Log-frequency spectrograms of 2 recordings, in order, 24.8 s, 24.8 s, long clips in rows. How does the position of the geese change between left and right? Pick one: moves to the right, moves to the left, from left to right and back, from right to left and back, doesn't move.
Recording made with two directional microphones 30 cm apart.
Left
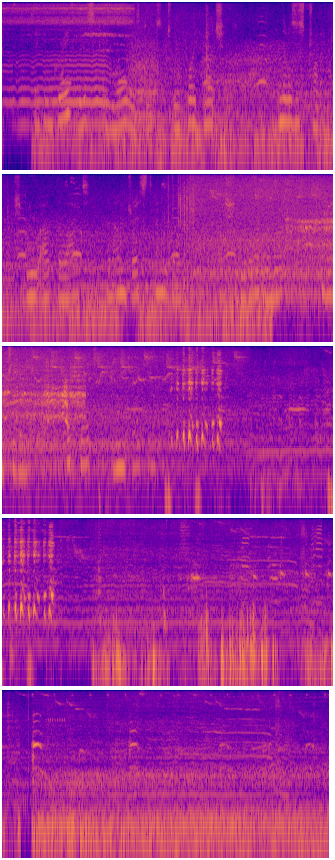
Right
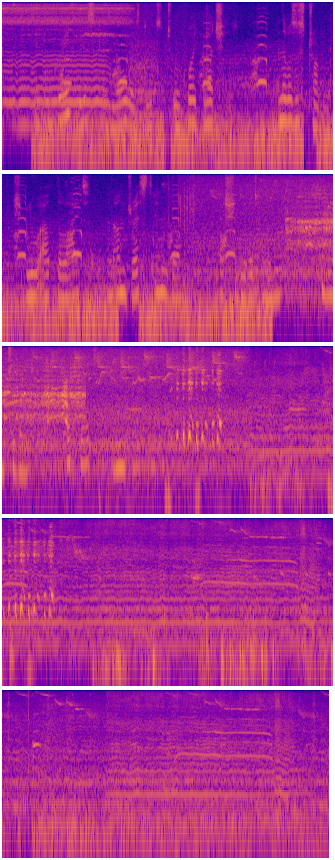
moves to the left.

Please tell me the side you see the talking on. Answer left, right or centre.
centre.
